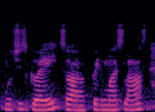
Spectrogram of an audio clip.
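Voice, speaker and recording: A woman's voice: on the low side, little pitch movement, moderate pace, a little hiss or hum, rough recording. A young woman vlogging from home, chatting casually to camera with rambling, sarcastic asides. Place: home indoors.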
